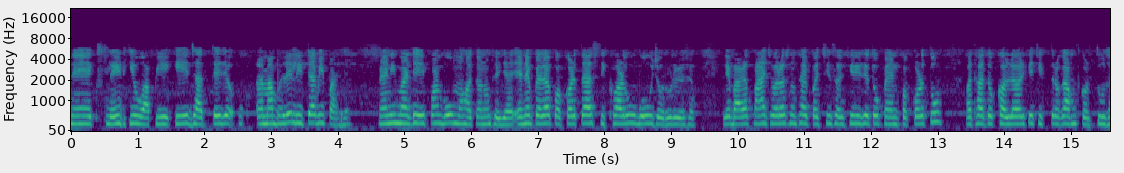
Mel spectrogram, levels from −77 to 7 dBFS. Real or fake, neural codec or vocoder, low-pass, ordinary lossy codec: real; none; 7.2 kHz; none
